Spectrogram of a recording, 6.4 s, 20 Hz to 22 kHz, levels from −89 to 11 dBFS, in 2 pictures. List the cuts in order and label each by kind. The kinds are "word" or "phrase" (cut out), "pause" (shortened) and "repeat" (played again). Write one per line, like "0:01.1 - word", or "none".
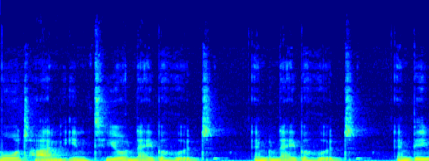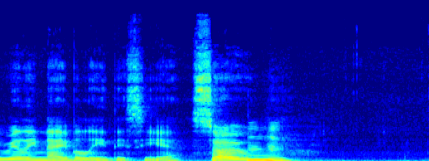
0:02.0 - repeat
